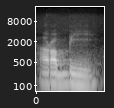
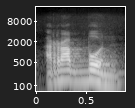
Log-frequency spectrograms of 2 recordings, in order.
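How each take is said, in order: First: The final vowel of the word is i. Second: The final vowel of the word is u. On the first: This is the standard reading. The speaker calls it right. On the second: This is a weak dialect reading. The speaker calls it wrong.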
